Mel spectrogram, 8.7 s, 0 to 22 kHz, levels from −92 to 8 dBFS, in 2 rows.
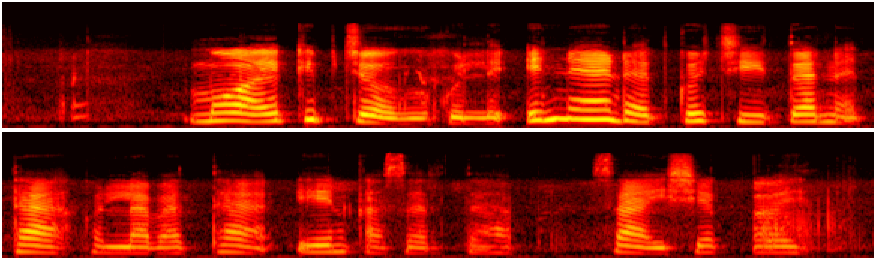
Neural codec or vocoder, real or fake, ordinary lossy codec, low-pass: none; real; none; none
